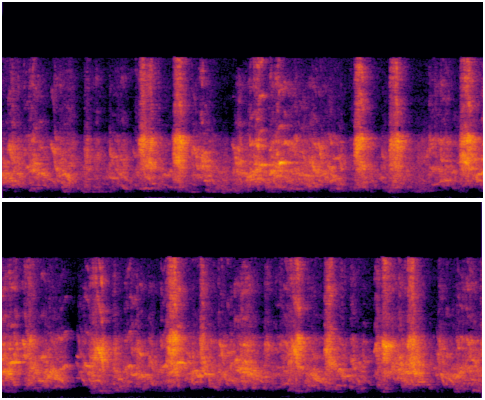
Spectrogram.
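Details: Budgies chirping: continuous high warbling chatter punctuated by louder clicky chirps that come irregularly, roughly every second or two.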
